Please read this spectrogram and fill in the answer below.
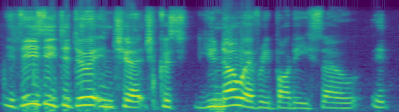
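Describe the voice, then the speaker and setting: A woman's voice: medium pitch, expressive, moderate pace, rough recording. A woman co-hosting a live talk show, asking questions in a friendly way with light fillers. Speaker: co-host. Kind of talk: casual interview.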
